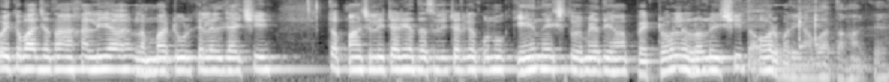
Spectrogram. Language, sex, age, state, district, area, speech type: Maithili, male, 30-45, Bihar, Madhubani, rural, spontaneous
